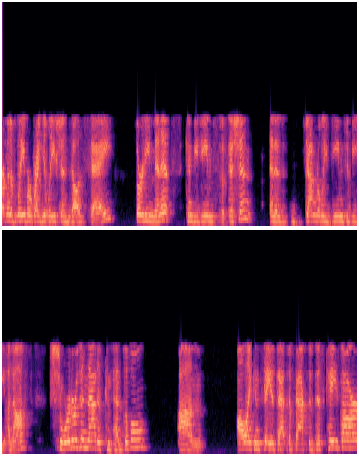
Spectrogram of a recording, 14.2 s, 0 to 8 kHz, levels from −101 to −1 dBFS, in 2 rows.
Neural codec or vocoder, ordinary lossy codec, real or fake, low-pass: none; AAC, 16 kbps; real; 7.2 kHz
